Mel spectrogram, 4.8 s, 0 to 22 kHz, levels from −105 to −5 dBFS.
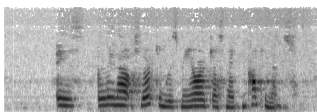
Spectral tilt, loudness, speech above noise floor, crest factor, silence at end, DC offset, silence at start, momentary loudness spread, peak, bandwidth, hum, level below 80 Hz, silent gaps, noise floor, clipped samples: -6 dB/octave; -22 LUFS; 37 dB; 22 dB; 0.3 s; under 0.1%; 0.85 s; 15 LU; -2 dBFS; 16.5 kHz; none; -66 dBFS; none; -59 dBFS; under 0.1%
